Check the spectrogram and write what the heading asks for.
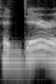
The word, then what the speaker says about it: Hedera: Uh, first off is Hideera has been chosen for this country's digital dollar.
